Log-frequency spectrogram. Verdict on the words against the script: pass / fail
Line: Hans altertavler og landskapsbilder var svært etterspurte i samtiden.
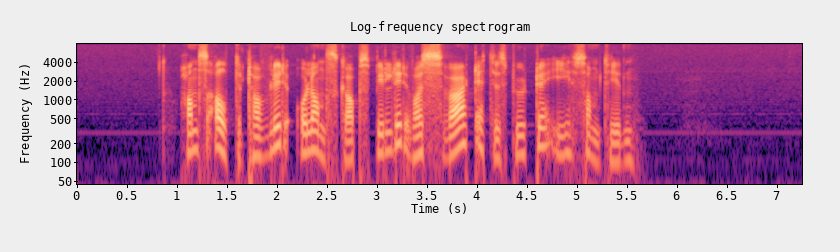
pass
